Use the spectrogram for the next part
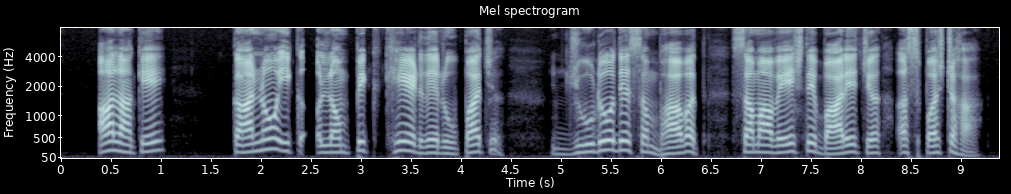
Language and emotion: Dogri, neutral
